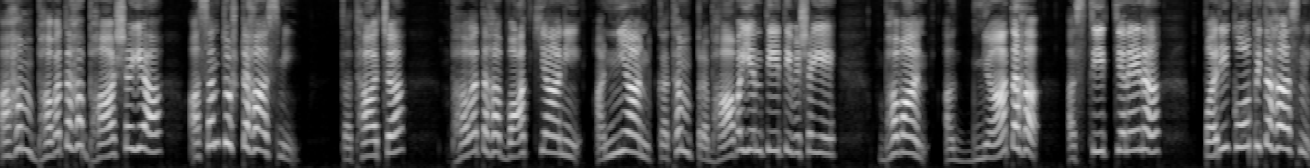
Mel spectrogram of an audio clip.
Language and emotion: Sanskrit, angry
